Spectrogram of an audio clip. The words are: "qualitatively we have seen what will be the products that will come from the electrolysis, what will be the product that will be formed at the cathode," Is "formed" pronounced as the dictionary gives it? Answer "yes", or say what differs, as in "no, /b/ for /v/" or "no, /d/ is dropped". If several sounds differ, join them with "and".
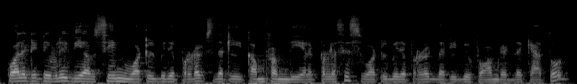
yes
